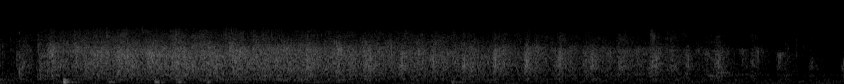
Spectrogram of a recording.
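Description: Audience applauding: the clapping swells within the first second, holds steady, then thins into scattered claps and fades near the end.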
